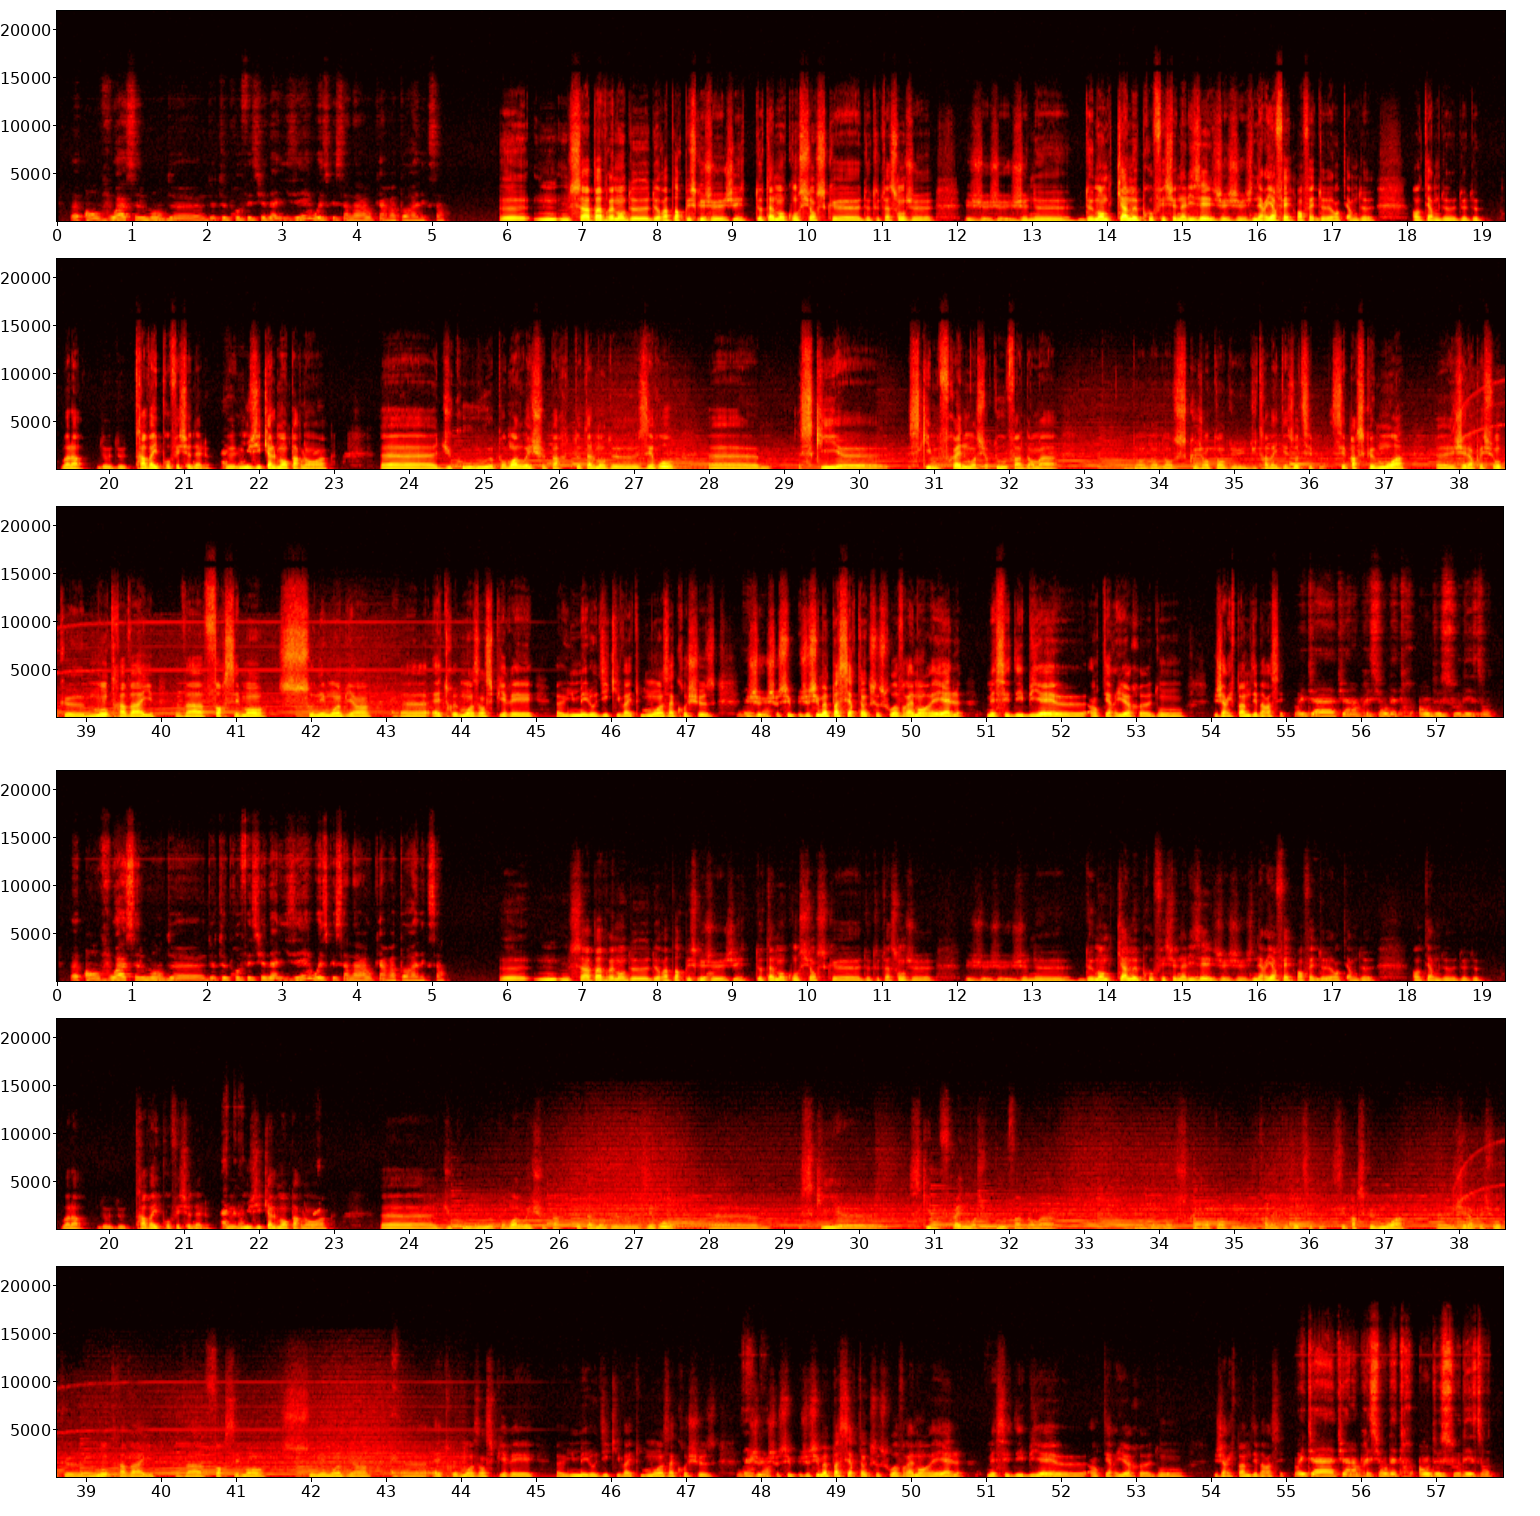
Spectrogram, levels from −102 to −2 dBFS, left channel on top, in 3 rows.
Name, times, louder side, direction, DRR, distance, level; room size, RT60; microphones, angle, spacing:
voice 1, 0.2-5.2 8.5-8.7 16.7-17.0 21.5-21.8 22.7-22.8 36.1-36.2 43.0-43.2 47.7-48.1 55.1-57.7, right 3 dB, 40° right, 0.7 m, -42 dB
voice 2, 5.9-19.0 19.4-22.9 23.6-27.5 28.0-28.8 29.2-30.4 30.7-32.6 33.5-36.1 36.3-37.3 37.7-39.9 40.2-42.8 43.2-44.9 45.3-47.4 47.8-50.7 51.0-53.6 54.0-54.9, left 6 dB, 60° left, 0.3 m, -34 dB
sound 1, 24.1-44.1, right 3 dB, 85° right, 2.0 m, -48 dB
sound 2, 37.9-45.5, left 2 dB, 45° left, 1.9 m, -61 dB
5.1 x 4.9 x 5.9 m
head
